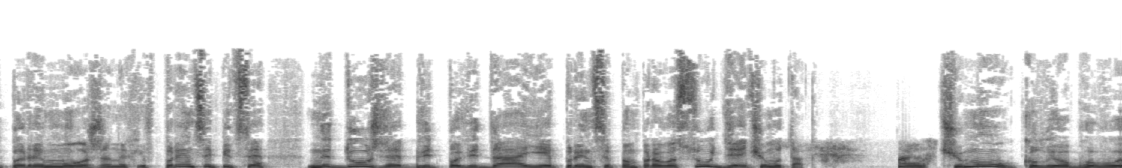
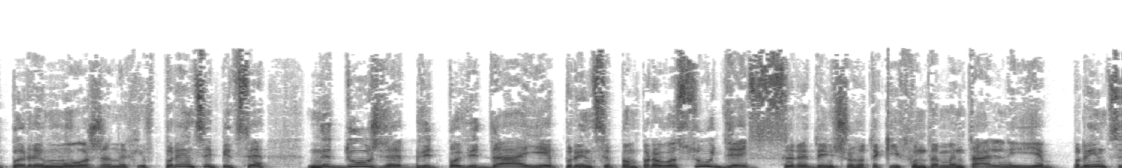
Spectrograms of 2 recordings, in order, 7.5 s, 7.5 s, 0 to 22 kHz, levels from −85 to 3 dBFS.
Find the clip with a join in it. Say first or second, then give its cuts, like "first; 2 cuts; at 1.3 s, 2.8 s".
first; 2 cuts; at 5.0 s, 6.3 s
